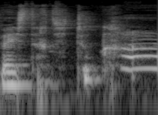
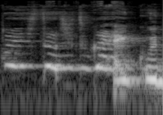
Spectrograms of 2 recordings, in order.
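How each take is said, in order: First: Said in the usual way. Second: High, breaking sob-voice re-enacting the tears; acted crying. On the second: Telling viewers about the positive test, high crying voice. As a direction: let the voice crack up high as if crying again.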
